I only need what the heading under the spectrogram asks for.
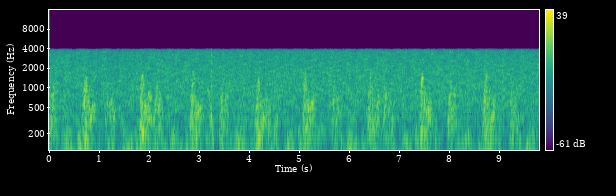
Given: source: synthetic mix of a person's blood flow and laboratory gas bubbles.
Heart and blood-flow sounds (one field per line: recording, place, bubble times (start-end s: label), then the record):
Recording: Doppler ultrasound of blood flow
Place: precordium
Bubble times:
3.16-3.31 s: bubbles
From the record:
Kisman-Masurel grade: 122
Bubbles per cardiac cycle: 1 to 2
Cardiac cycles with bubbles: 10 to 50%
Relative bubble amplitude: moderate (0.250 to 0.450)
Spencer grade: 2 (many but less than half of the cardiac periods contain bubble signals, singularly or in groups)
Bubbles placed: only in the low amplitude regions of the cardiac cycle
